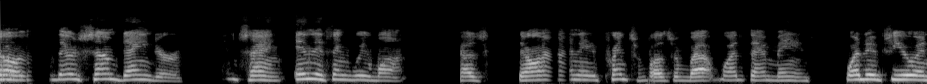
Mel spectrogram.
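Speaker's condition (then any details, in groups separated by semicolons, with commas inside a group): ALS; affects hands and voice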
